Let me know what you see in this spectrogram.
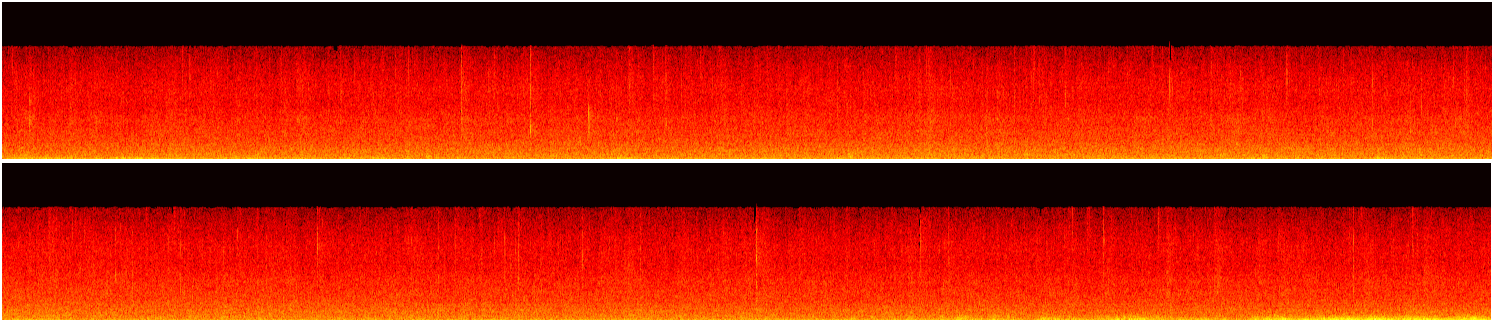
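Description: Steady heavy rain falling, with a low rumble of thunder swelling near the end.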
